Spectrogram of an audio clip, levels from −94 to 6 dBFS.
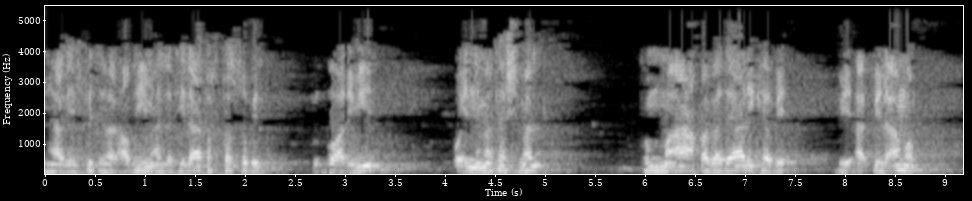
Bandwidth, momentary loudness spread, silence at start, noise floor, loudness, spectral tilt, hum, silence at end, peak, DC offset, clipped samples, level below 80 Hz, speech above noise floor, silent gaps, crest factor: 5.2 kHz; 11 LU; 0 s; -46 dBFS; -12 LUFS; -9.5 dB/octave; none; 0.1 s; 0 dBFS; under 0.1%; under 0.1%; -44 dBFS; 35 dB; none; 12 dB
